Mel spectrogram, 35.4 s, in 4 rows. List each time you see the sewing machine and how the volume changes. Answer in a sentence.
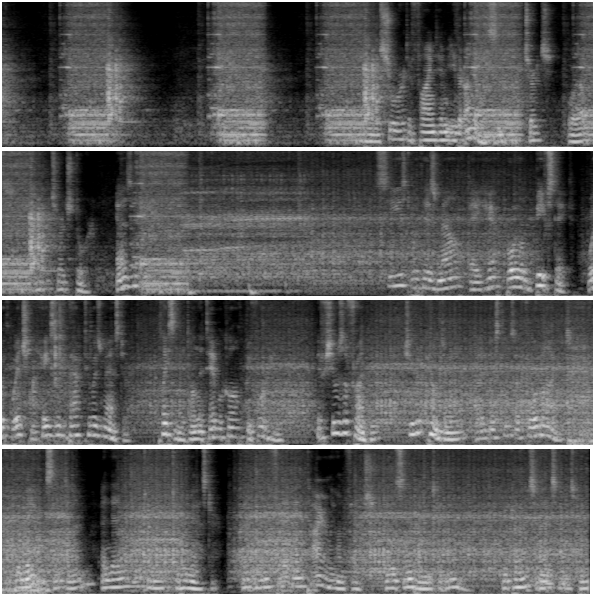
The sewing machine can be heard from 0.0 to 35.3 s, getting quieter then louder.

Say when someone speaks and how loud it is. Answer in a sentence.
You can hear the talking from 5.3 to 11.2 s, getting quieter then louder; and from 14.5 to 35.3 s, at a steady volume.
